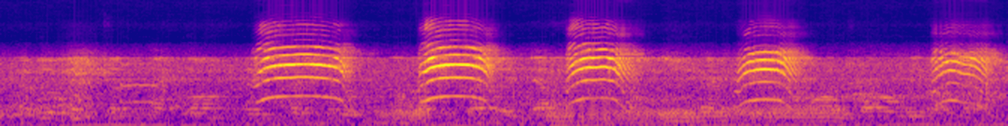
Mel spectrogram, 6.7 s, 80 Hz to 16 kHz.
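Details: Household cat filmed for orange cat Jay's second birthday, 19 March 2023, uttering five loud arched meows roughly once per second, each bright and harmonic, against soft background hum and faint low tones.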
